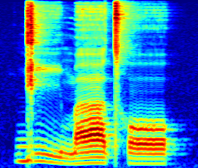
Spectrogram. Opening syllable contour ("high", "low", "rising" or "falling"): falling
